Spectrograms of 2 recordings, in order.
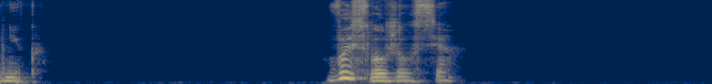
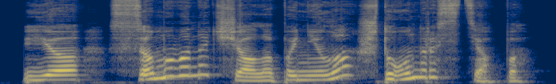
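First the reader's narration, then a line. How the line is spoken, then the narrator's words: Rich singsong voice. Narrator (Russian): пела сдобным голосом кухарка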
